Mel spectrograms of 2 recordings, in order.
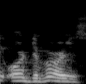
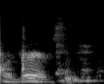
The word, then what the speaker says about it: hors d'oeuvres: a public service announcement, and there'll be free hors d'oeuvres there. And then, so someone called me and go, it's pronounced hors d'oeuvres.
